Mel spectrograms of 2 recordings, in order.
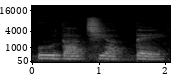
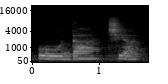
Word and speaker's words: Udacyate: So both of those are pronounced with the tongue placed on the back of the teeth and then drawn back. So in that word, Udacyate, try that with me. Udacyate, Udacyate, Udacyate.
